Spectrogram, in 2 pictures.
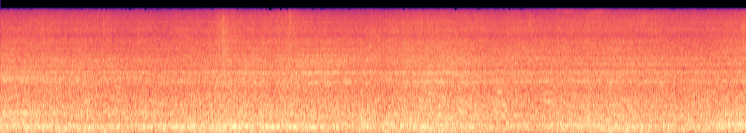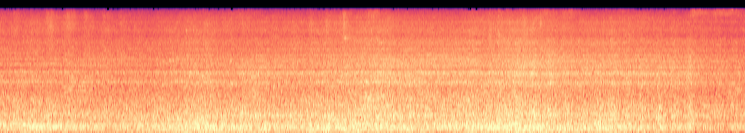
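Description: KTT double-deck passenger coaches rolling through the station without stopping, with steady wheel-on-rail noise. The noise grows louder through the second half and drops off near the end as the last coach passes.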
